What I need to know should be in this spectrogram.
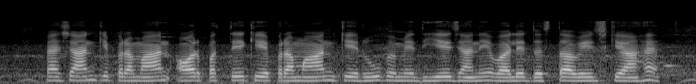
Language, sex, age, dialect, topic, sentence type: Hindi, female, 25-30, Hindustani Malvi Khadi Boli, banking, question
